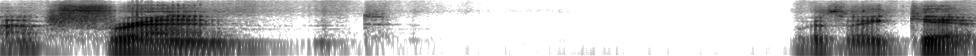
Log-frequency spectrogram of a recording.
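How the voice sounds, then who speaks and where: A man puts on a gruff character voice. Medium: actual play.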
